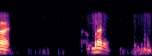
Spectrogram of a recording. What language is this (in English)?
Konkani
